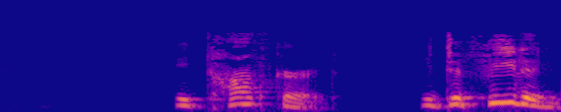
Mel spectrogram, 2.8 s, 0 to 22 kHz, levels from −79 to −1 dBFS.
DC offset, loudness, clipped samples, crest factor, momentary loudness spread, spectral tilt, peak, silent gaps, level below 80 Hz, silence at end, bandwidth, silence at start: under 0.1%; -34 LUFS; under 0.1%; 20 dB; 14 LU; -5 dB/octave; -14 dBFS; 1.90-2.10 s; -74 dBFS; 0 s; 7.6 kHz; 0.9 s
